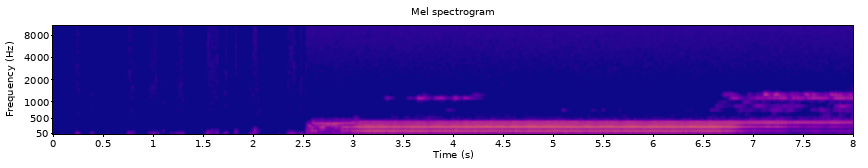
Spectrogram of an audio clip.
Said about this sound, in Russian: Вместе со звуком активируется целительная сила наших ладоней. Продолжаем гудение.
